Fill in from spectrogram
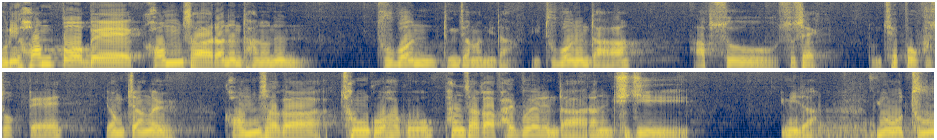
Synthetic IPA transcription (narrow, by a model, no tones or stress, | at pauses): uɾihʌnp͈ʌbe̞kʌmsʰaɾanɯntanʌnɯn | tubʌntɯŋd͡ʑaŋɦamɲidaitubʌnɯnta̰ | a̰p̚s͈usʰusʰe̞̰k̚ | t͈omt͡ɕʰe̞pʰokusʰok̚t͈e̞jʌŋt͡ɕ͈aŋɯɭkʌmsʰaɡat͡ɕʰʌŋɡoɦaɡopʰans̬ʰaɡapaɭbuɦejadwe̞nda̰ɾanɯnt͡ɕʰɥid͡ʑi | mɲida̰jotu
